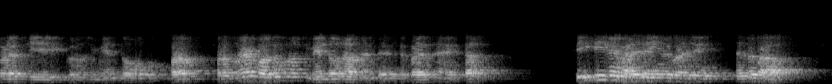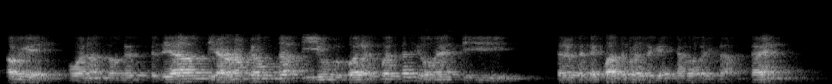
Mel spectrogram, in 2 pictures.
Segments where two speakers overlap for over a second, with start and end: none

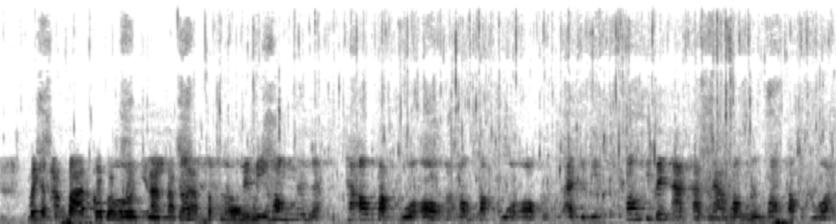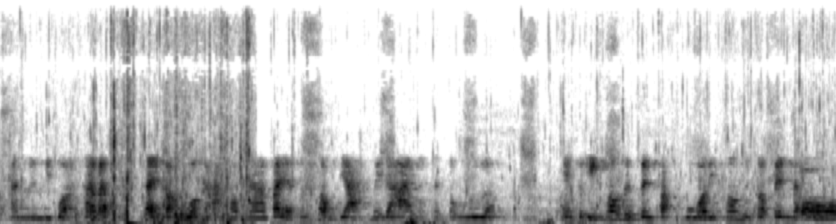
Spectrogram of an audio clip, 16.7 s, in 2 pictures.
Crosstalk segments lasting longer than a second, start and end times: 1.1-2.8

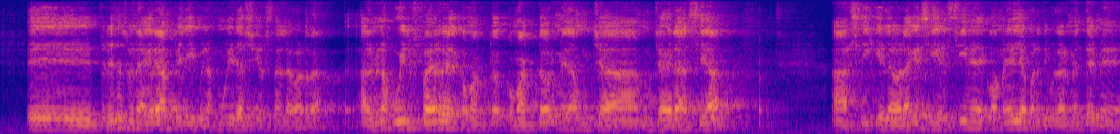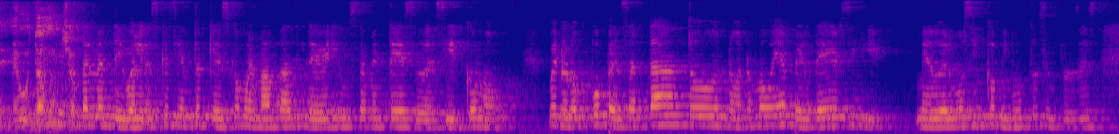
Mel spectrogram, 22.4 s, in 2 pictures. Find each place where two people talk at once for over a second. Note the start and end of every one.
none

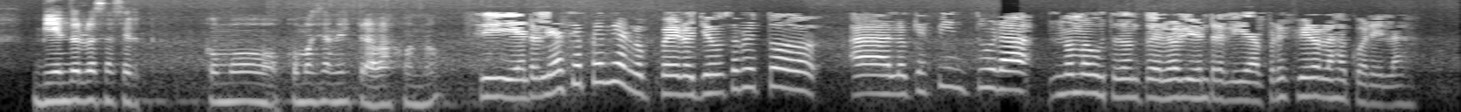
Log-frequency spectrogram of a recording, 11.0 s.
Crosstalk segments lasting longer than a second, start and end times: none

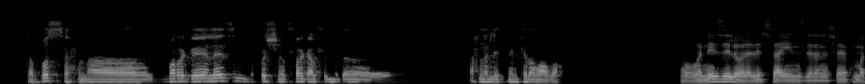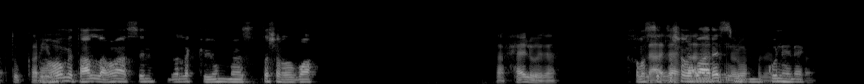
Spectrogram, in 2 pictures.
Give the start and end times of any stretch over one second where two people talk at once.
15.1-16.4

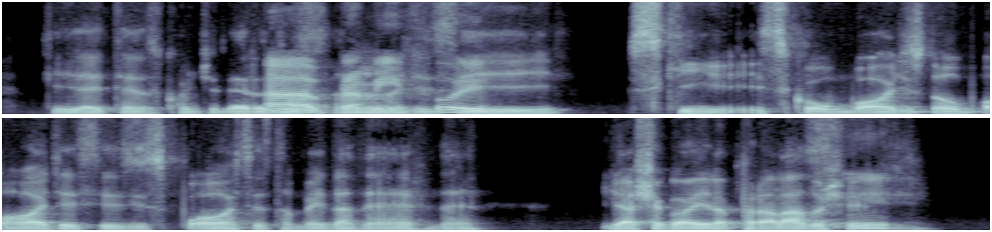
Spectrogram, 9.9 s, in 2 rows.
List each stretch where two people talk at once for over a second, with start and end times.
1.3-2.5

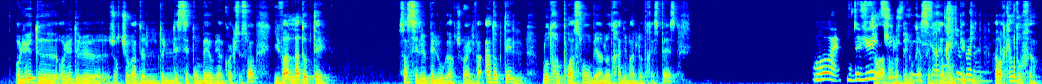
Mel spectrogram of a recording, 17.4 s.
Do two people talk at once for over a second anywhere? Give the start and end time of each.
14.5-16.4

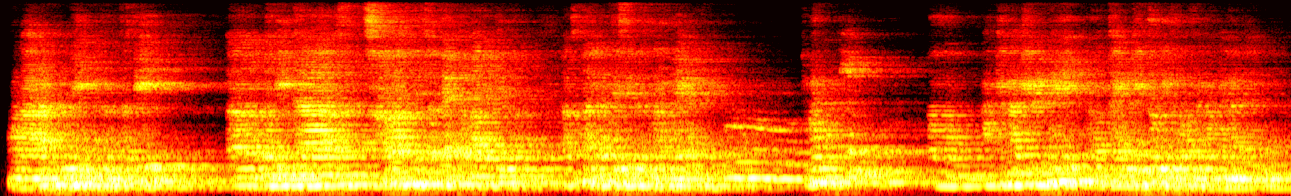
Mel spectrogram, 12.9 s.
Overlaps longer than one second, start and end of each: none

